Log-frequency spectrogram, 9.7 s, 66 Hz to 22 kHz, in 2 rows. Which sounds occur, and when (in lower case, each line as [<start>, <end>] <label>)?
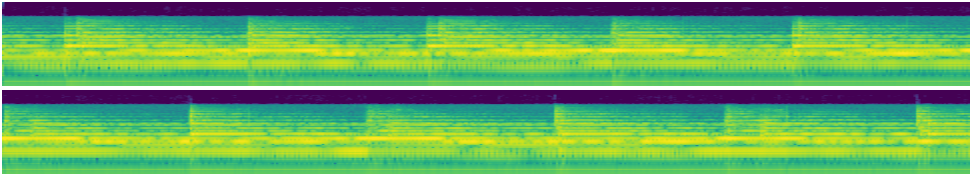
[0.00, 9.65] church bell
[0.00, 9.65] wind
